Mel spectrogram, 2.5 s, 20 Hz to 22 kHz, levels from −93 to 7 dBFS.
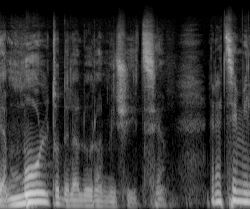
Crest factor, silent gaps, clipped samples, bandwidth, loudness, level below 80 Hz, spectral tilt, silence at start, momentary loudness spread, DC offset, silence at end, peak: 18 dB; none; under 0.1%; 16 kHz; -23 LUFS; -58 dBFS; -5 dB/octave; 0 s; 14 LU; under 0.1%; 0 s; -4 dBFS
